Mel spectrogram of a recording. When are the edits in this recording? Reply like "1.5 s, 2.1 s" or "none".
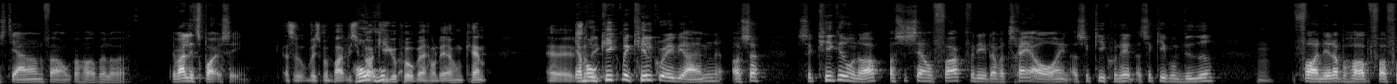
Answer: none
